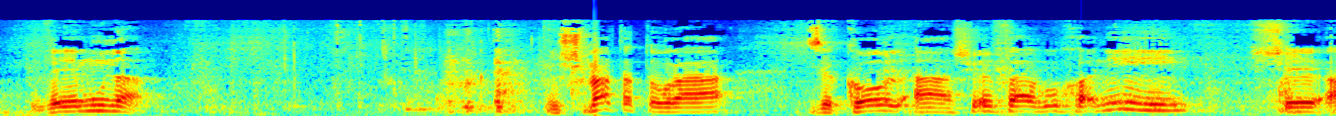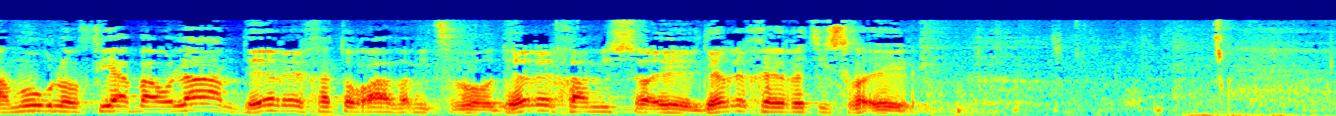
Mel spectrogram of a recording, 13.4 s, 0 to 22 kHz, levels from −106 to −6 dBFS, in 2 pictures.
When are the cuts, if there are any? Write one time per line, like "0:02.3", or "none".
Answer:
0:02.2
